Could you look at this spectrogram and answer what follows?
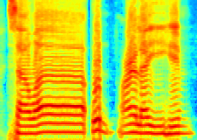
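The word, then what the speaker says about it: سَوَاءٌ عَلَيْهِمْ: terus sawah untuk alaihim sawa'un ilaihim tidak boleh dibaca dengung Zahwa UNRI ilaihim salah itu meskipun suaranya bagus tapi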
